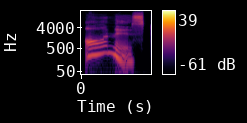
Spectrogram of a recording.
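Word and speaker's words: honest: ऑनेस्ट शब्द में एज तो लिखा है, लेकिन क्या आप उसे प्रोनाउंस करते हैं? नहीं, हम बोलते हैं ऑनेस्ट यानी भावेल साउंड।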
